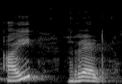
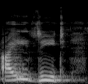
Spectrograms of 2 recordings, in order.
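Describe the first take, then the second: First: The vowel is short, as in 'bed'. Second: The vowel is long, as in 'seed'. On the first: The action is already finished. "जब उसको पढ़ते हैं तो वो हो जाता है I रेड" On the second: The action is present or ongoing. "यहाँ पर भी है आई रीड"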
